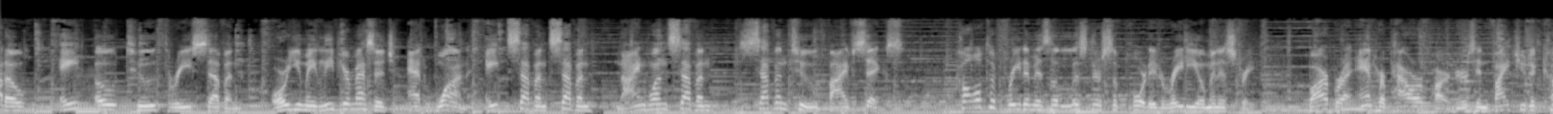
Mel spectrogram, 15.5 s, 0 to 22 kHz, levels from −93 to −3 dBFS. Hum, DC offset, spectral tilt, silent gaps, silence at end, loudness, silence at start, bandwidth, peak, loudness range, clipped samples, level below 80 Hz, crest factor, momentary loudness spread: none; under 0.1%; -4.5 dB/octave; none; 0 s; -20 LUFS; 0 s; 11.5 kHz; -6 dBFS; 2 LU; under 0.1%; -34 dBFS; 14 dB; 6 LU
